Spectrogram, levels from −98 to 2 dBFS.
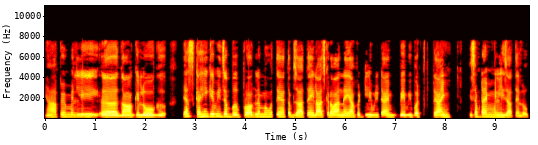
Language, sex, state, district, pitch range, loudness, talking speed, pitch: Hindi, male, Bihar, Muzaffarpur, 170-195 Hz, -17 LUFS, 240 wpm, 175 Hz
